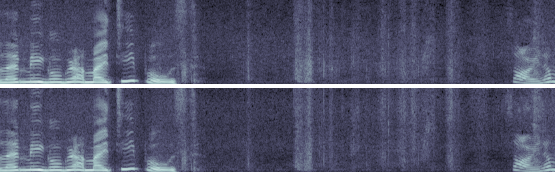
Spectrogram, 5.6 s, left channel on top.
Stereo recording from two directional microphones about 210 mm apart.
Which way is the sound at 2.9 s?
15° right (ahead or behind).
